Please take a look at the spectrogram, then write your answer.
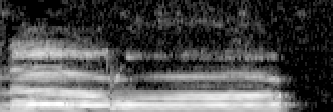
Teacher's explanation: را جو ہے اس کو موٹا پڑھنا ہے، اور جب وقف کریں گے 2 زبر ہوں تو وہاں وقف کرتے ہوئے 1 زبر اور 1 الف پڑھا جاتا ہے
